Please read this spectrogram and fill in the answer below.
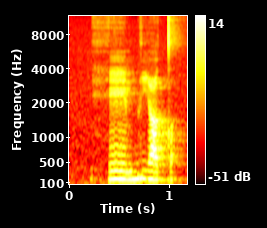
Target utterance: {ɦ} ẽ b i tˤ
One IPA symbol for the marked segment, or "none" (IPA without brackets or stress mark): h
